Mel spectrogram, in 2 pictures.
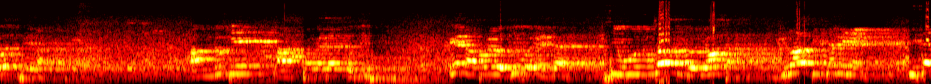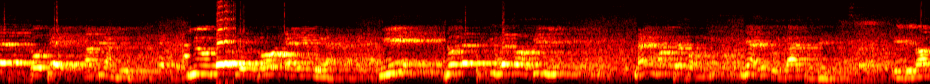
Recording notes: Recording of Sunday sermon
